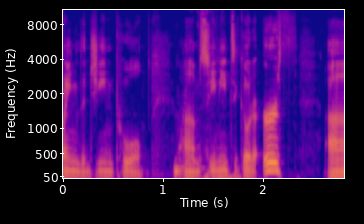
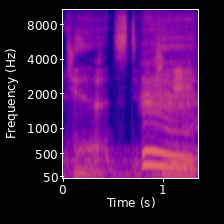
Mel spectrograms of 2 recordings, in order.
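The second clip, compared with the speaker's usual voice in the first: mock alien voice; 4 dB quieter, much slower than usual. Echoing the alien's word.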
